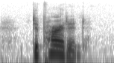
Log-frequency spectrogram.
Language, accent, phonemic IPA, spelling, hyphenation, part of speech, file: English, US, /dɪˈpɑɹtɪd/, departed, de‧part‧ed, verb / adjective / noun, En-us-departed.ogg
- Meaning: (verb) simple past and past participle of depart; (adjective) 1. Having gone away 2. Dead; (noun) Synonym of dead (“those who have died”)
